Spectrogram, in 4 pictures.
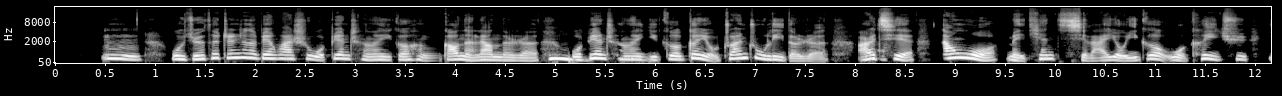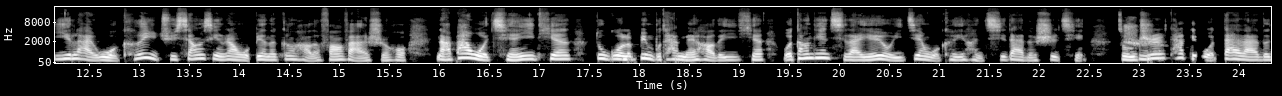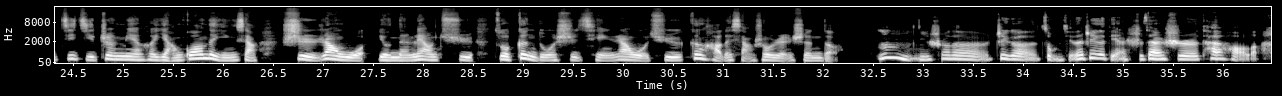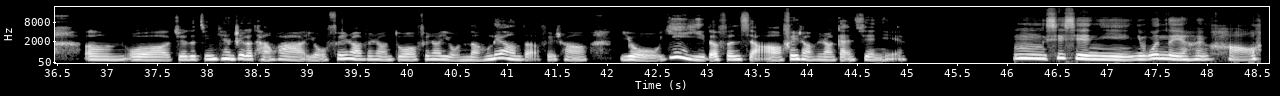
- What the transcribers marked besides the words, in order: other noise; other background noise; laugh
- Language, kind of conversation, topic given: Chinese, podcast, 说说你的晨间健康习惯是什么？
